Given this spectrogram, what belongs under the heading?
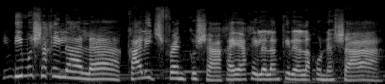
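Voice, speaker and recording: A woman playing a bubbly, persuasive young matchmaker friend in a Tagalog radio drama, animated and coaxing. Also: a little high, fairly quick. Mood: eager, teasing.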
